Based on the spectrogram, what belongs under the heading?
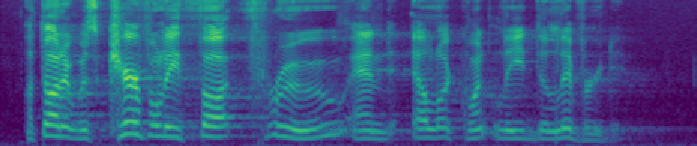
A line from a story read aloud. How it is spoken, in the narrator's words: said Lincoln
